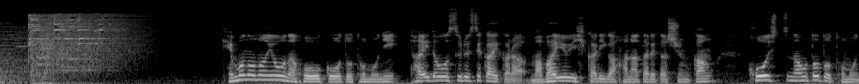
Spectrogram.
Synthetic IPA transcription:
kʰe̞mo̞no̞no̞jo̞ːnaho̞ːko̞ːt̪o̞t̪o̞mo̞ɲ̟it̪aid̪o̞ːsɨɾɯ̟se̞kaikaɾa̰mabajɯ̟içi̥kaɾʲiɡahanat̪aɾe̞t̪aɕɨ̃ŋkãŋ | kʰo̞ːɕi̥t͡sɨnao̞t̪o̞t̪o̞t̪o̞mo̞ɲi

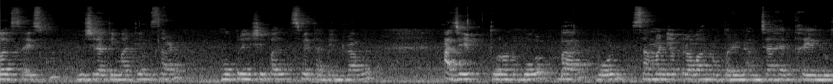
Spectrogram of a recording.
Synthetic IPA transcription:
əlsɦajskulɡʊd͡ʒɾat̪imad̪ʱjəmsaɭ | ɦũpɾɪnsipəlsʋet̪abinɾaʋəɾ | ad͡ʒed̪ʱoɾəɳ̃ũbobaɾboɾɖsamanjəpɾəʋaɦnũpəɾiɽ̃amd͡ʒaɦeɾt̪ʰəelũ

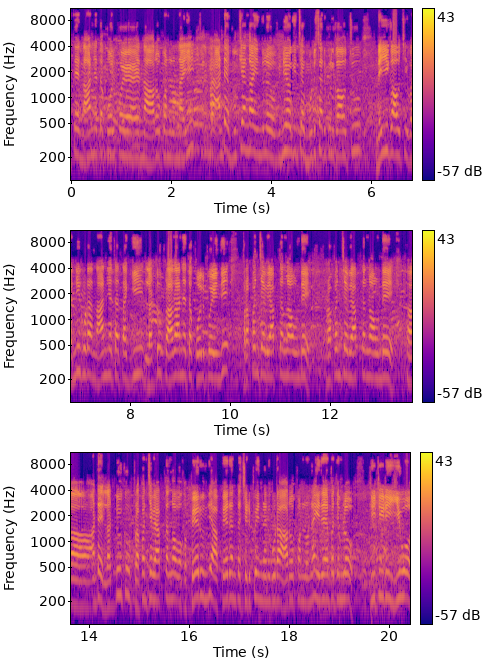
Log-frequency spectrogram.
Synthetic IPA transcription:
t̪e̞ːnaːnjɐt̪ɐko̞ːlipoːjaːjɐnɐaːɾɔːpɐnɐlunːaːjiɐɳʈe̞ːmukʰjɐŋɡaːind̪ulo̞ːʋinijo̞ːɡiɲt͡ʃe̞ːmuɽusɐɾkulukaːʋɐt͡ʃːu | nejikaːʋɐt͡ʃːuiʋɐnːiːkuːɽaːnaːnjɐt̪ɐt̪ɐɡːilɐɖːupɾaːd̪ʱaːnjɐt̪ɐko̞ːlipo̞ːjind̪i | pɾɐpɐɲt͡ʃɐʋjaːp̚t̪ɐŋɡaːuɳɖe̞ː | pɾɐpɐɲt͡ʃɐʋjaːp̚t̪ɐŋɡaːuɳɖe̞ː | ɐɳʈe̞ːlɐɖːukupɾɐpɐɲt͡ʃɐʋjaːp̚t̪ɐŋɡaːɔkɐpe̞ːɾund̪iaːpe̞ːɾɐnt̪ɐt͡ʃeɽipoːjind̪ɐnikuːɽaːaːɾɔːpɐnɐlunːaːjiid̪eːnɛːp̬ɐd̪ʱjɐmlo̞ː | ʈiːʈiːɽiːiːoː

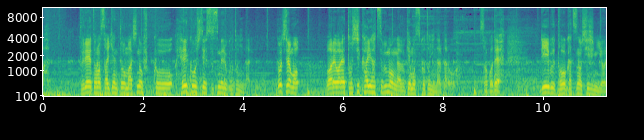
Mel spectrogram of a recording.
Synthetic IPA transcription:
pɯ̟ɾe̞ːt̪o̞no̞saikẽ̞nt̪o̞mat͡ɕino̞ɸɯ̟̥kʰːo̞ːohe̞ːko̞ːɕi̥t̪e̞sɨsɨme̞ɾɯ̟ko̞t̪o̞ɲ̟ina̰ɾɯ̟ | d̪̥o̞t͡ɕiɾamo̞ | βaɾe̞βaɾe̞t̪o̞ɕikaihat͡sɨbɯ̟mõ̞ŋɡaɯ̟ke̞mo̞t͡sɨ̥ko̞t̪oɲ̟ina̰ɾɯ̟d̪a̰ɾo̞̰ː | so̞ko̞d̪e̞ | ɾʲiːbɯ̟t̪o̞ːkat͡sɨno̞ɕiʑiɲ̟ijo̞

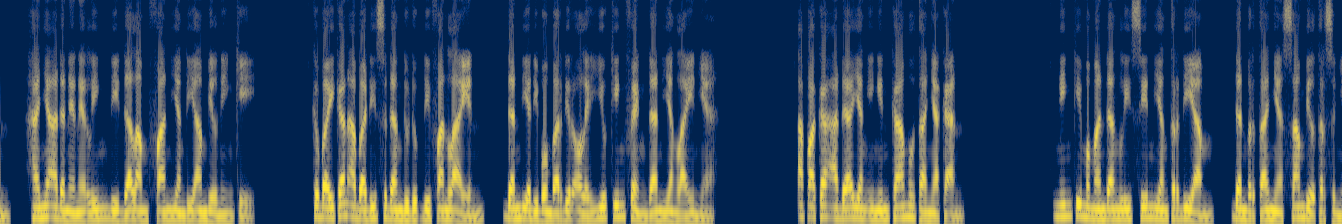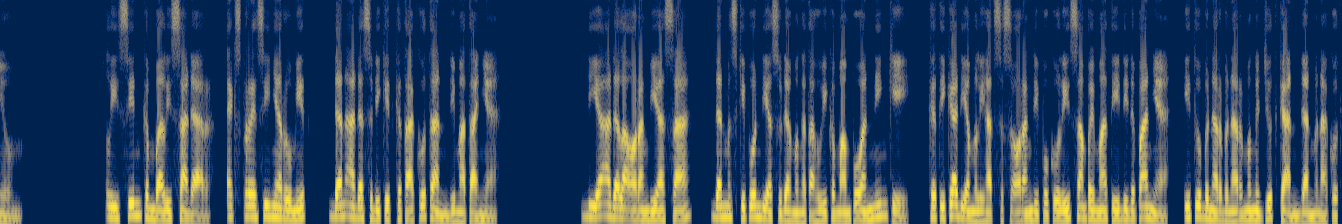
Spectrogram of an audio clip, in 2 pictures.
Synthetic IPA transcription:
nhaɲaːdanɛnɛlɪŋdidalamfanjaŋdiambɪlniŋkḭ | kəbaikanabadisədaŋdudʊk̚difanlaɪndandiadibɔmbardɪrolɛhjukɪŋfɛŋdanjaŋlaɪnɲa̰ | ʔapakaɦadajaŋiŋɪnkamut̪aɲaka̰n | niŋkiməmandaŋlisɪnjaŋt̪ərdiamdanbərt̪aɲasambɪlt̪ərsəɲṵm | lisɪnkəmbalisada̰rɛkspɾɛsiɲaɾumɪt̪̚danadasədikɪt̪̚kət̪akut̪andimat̪aɲa̰ | diaːdalaɦoɾaŋbiasa | danməskipʊndiasudahməŋət̪aɦuikəmampuanmiŋkikət̪ikadiaməliɦat̪səsəoɾaŋdipukulisampajmat̪ididəpanɲa̰it̪ubənarbənarməŋəd͡ʒut̪̚kandanmənakʊt̪̚

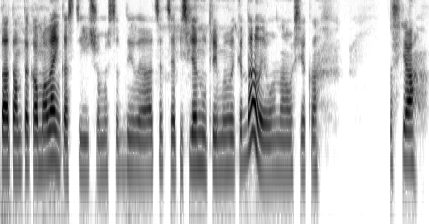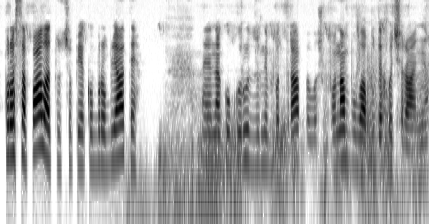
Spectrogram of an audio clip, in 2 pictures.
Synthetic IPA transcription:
d̪̥ɑt̪ɑmt̪ɐkɑmɐlˠɛnʲkɐst̪ɐjit͡ʃɔmʊsʲsʲɐd̪ɪlˠɪɐt̪sɛt̪sɛpʲisʲlʲɐnut̪ɾʲɪjmɪʋɪkɪd̪ɑlˠɪʋɔnɑɔsʲjɐkɑ | t̪ɔsja | pɾɔsɐpɑlˠɐt̪ut̪ʃɔbjɐkɔbɾɔblʲɑt̪ɪ | nɐkɔkʊɾud̪zʊnɪpɔt̪ɾɑpɪlˠɔʃɔbʋɔnɑbʊlˠɑbud̪ɛxɔt͡ʃɾɑnʲːɐ

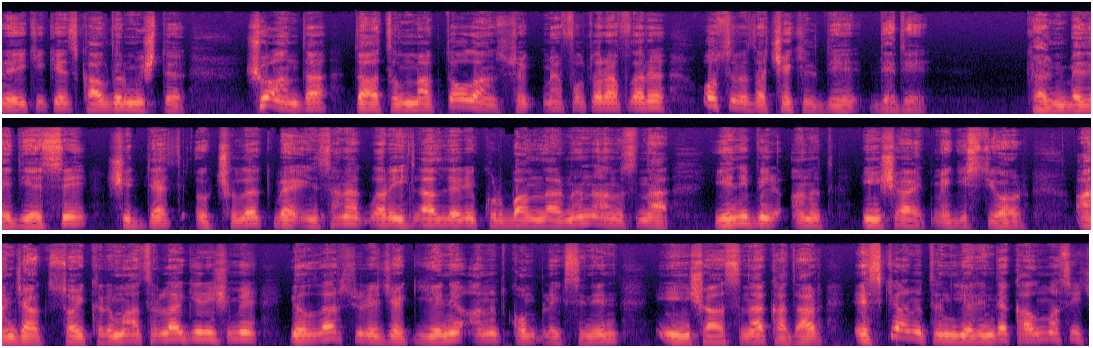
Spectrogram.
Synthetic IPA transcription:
ɾɛicʰicʰɛzkʰalˠd̪ɯɾmɯʃt̪ɯ | ʃuand̪ad̪̥aːt̪ʰɯlˠmak̚t̪ʰao̞lˠansøc̚mɛfo̞t̪ʰo̞ɾaflˠaɾɯ | o̞sɯɾad̪at͡ʃʰe̞cʰilʲd̪id̪e̞d̪i | kʰølʲmbe̞lʲe̞d̪ije̞si | ʃid̪ːɛt̪ɯk̚t͡ʃʰɯlˠɯkvɛinsanaklˠaɾɯiçlʲalʲːe̞ɾikʰuɾbanlˠaɾɯnɯnanɯsɯna | je̞nibiɾanɯt̪ | inʃaːɛt̪mɛc̬ist̪ʰijo̞ɾ | and͡ʒakso̞jkʰɯɾɯmaɦat̪ʰɯɾlˠaɟiɾiʃimi | jɯlˠːaɾsyɾe̞d͡ʒɛcje̞niʔanɯt̪kʰo̞mplʲecsinin | inʃaːsɯnakʰad̪aɾ | ɛscʰianɯt̪ʰɯnje̞ɾind̪ɛkʰalˠmasɯit͡ʃʰin

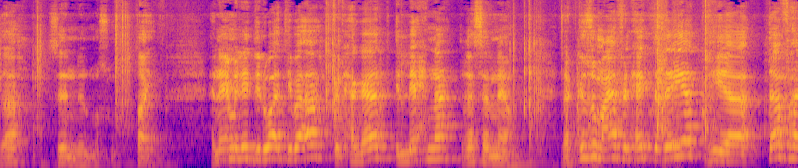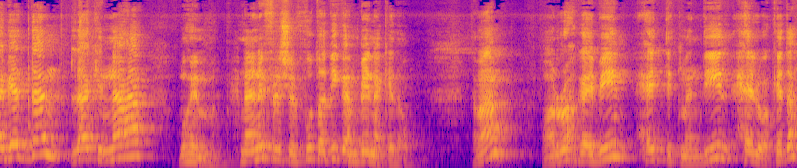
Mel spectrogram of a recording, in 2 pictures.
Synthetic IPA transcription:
d̪æsenːelmɑ̰smṵːt̪ˤɑjːeb̥ | hæneʕmelʔeːd̪ilwæʔt̪ibæʔæfilħaɡæːt̪elːiʔeħnæɣæsælnæːho̰mɾˤɑkːezomaʕaːjæfilħet̪ːæd̪ejːæt̪hejːæt̪æfhæɡed̪ːænlæːkenːæhæmohemːæ̰ʔeħnæhænefɾeʃelfuːt̪ˤɑd̪iːɡæmbeːnæked̪æ̰w | t̪æmæːm | wehænɾuːħɡæjbiːnħet̪ːet̪mænd̪iːlħelwæked̪æ

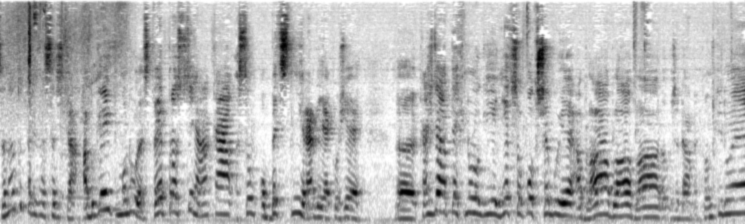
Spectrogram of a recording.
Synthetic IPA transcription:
sɛnaːmt̪ot̪adɪzasɛriːka̰ːʔabɡɛjt̪mo̞dulɛst̪ojɛpɾo̞scʲɛɲaːkaːsowʔo̞bɛt͡sɲiːɾadɪjako̞ʒɛ | kaʒdaːt̪ɛxno̞lo̞ɡɪjɛɲɛt͡so̞pot̪r̝̥ɛbujɛʔablaːblaːblaːdo̞br̝ɛdaːmɛko̞nt̪ɪnujɛ

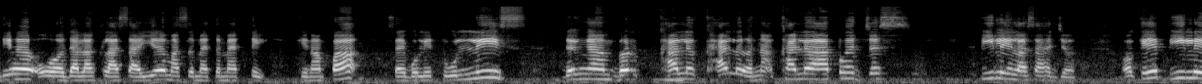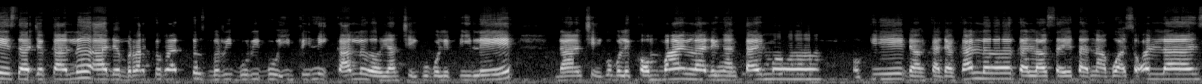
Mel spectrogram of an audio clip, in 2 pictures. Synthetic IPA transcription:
diəodalamkəlasajəmãsəmɛt̪əmat̪ɪk̚ | okenãmpaʔsajabolɛht̪ulɪs | dəŋanbərkʰaləkʰalənaʔkaləapəd͡ʒas | pilehlahsaɦad͡ʒa | ʔokepilehsaɦad͡ʒakaləadabəɾat̪uat̪ʊsbəɾibuɾibuinfinɪʔ̪̚kaləjaŋt͡ʃiʔɡubolɛhpileh | daŋt͡ʃɛʔɡubolɛhkombajnlahdəŋãnt̪ajmə | okedaŋkadaŋkaləkalawsajat̪aʔnaʔbuat̪̚soalan

